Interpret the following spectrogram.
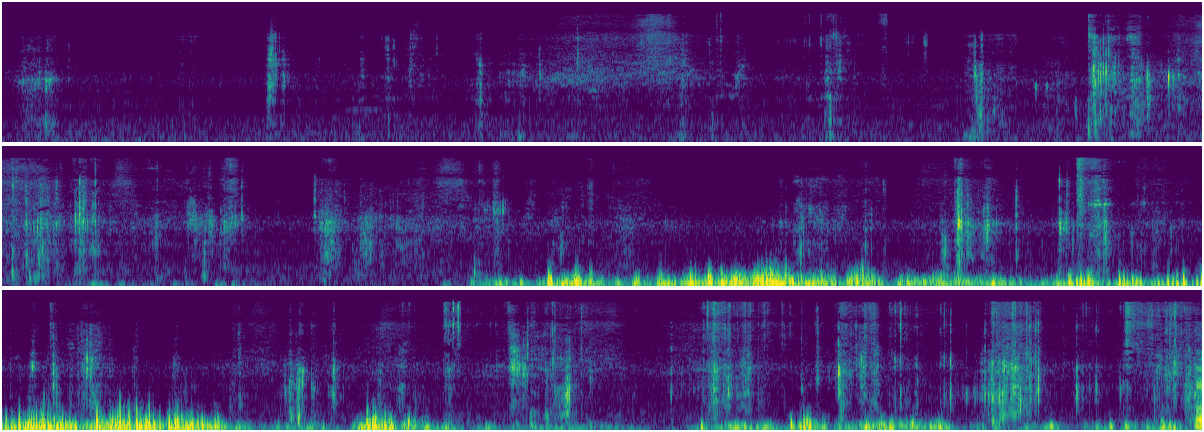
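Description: Footsteps crunching on loose river pebbles, with scattered sharp clicks of stone on stone. From about eight seconds in, a loud, uneven low rumble comes and goes over them in gusts.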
